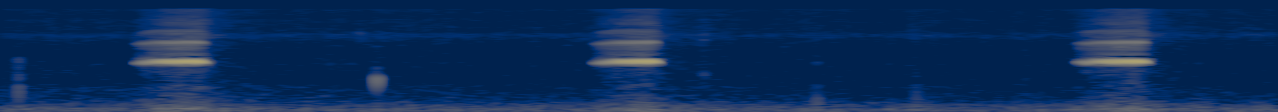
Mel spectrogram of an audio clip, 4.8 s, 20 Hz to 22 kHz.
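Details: Calling Warrilla imposter cricket, Eurygryllodes warrilla: clean, tonal, high chirps, three in all, each brief and evenly loud, repeated about every 1.8 seconds against quiet low-pitched background noise with a single tiny click.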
